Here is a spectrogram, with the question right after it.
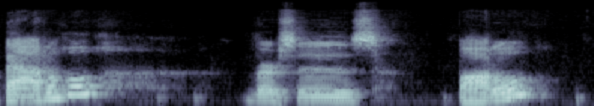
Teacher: both of these have our flap t and our syllabic l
